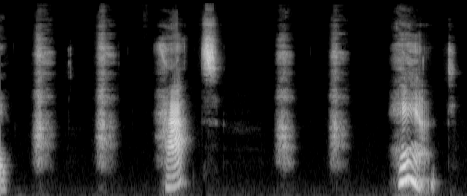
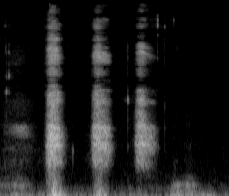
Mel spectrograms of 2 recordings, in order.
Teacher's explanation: I simply open my lips and let the air flow from the back of my throat. My voice is off and the sound glides right into the next letter.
